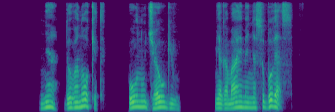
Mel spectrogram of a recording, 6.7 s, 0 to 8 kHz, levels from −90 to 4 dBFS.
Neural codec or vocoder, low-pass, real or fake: none; 7.2 kHz; real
